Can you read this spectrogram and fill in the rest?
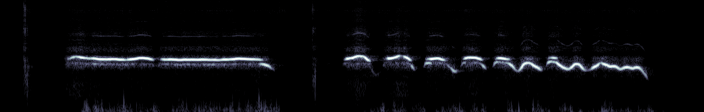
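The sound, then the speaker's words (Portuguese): A person whistles like a singing bird, first holding a long steady note, then breaking into a quick run of short warbling chirps that gradually dip in pitch. Clear, with no talking. “O, o outro passarinho cantava.”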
